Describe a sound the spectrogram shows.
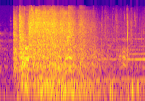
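Starting gates bang open with a loud metallic clang.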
